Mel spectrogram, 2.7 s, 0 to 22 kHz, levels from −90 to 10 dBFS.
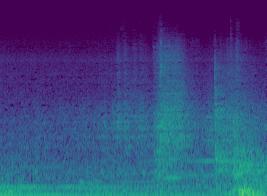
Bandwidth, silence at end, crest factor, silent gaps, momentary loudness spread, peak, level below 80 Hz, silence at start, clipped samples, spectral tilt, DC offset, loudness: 10.5 kHz; 0 s; 18 dB; none; 11 LU; -10 dBFS; -34 dBFS; 0 s; under 0.1%; -6 dB/octave; under 0.1%; -33 LUFS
